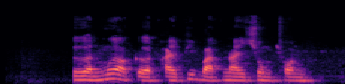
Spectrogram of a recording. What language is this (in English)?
Thai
